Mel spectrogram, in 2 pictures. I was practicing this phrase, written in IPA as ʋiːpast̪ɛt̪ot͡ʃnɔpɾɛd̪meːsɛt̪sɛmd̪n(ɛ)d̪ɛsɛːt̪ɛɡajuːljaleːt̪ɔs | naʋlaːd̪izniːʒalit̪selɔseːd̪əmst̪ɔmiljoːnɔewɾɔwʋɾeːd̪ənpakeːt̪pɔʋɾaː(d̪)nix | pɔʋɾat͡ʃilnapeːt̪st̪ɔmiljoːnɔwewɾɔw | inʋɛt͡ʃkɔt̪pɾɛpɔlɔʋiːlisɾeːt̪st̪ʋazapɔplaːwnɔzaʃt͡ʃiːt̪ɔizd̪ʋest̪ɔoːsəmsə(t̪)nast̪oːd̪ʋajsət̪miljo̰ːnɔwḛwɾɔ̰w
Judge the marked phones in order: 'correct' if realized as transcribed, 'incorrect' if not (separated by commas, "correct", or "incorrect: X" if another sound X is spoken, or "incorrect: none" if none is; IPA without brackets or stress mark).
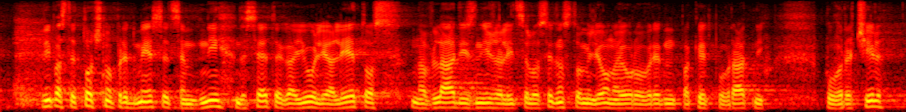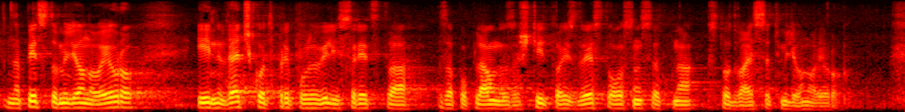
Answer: incorrect: i, incorrect: t̪, correct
